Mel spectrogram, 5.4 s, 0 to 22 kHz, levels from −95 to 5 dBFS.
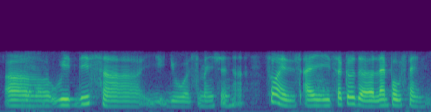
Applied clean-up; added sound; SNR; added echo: none; none; none; none.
